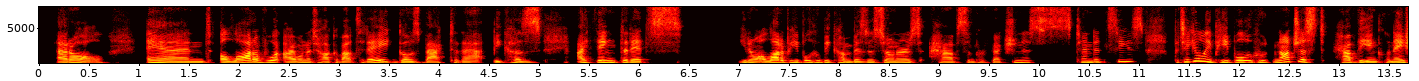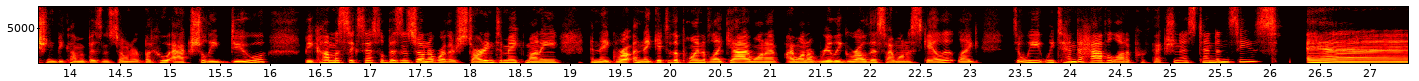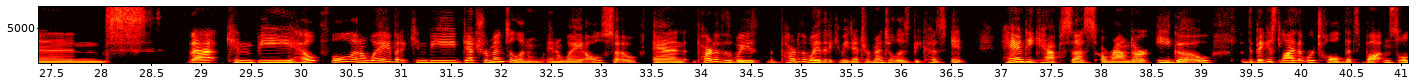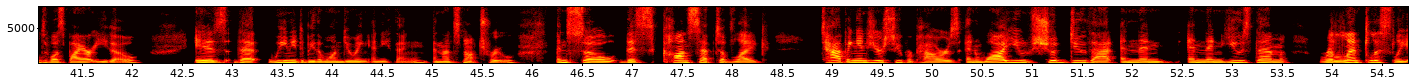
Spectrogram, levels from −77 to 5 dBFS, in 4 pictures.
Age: 30-49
